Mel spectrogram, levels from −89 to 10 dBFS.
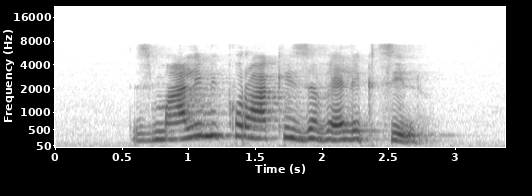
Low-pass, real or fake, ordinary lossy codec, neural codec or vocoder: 7.2 kHz; real; none; none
